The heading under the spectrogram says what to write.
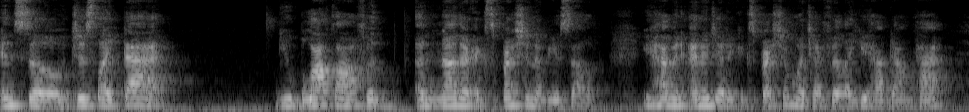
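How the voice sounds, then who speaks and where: A woman's somewhat breathy, medium-pitched voice at a moderate pace with monotone, flat intonation and audible room echo. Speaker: tarot card reader. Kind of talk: pick-a-card tarot reading.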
